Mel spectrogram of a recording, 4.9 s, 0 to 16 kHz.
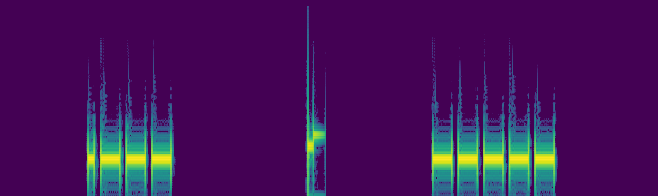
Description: Morse code, heard as a keyed tone, about 25 wpm, 700 Hz. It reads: J 0
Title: Single Letter-Number Alt 25wpm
